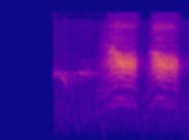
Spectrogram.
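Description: Southern tchagra giving two harsh, rasping notes about a third of a second apart, high and scratchy. A faint thin whistle comes just before them.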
